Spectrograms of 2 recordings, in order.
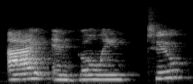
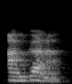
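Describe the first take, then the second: First: Every word is said fully and separately. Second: The words are squeezed into a short contracted form.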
